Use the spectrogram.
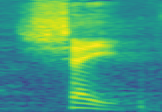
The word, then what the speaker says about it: الشيطان: من الشيء, make keep shin light. Shay, this way, okay.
